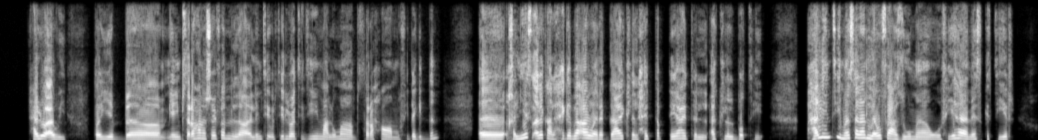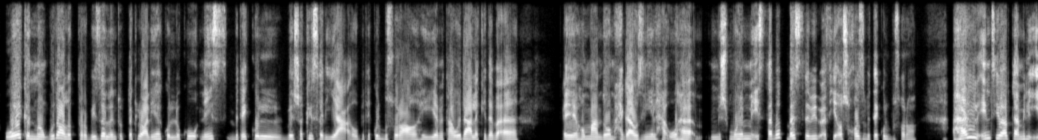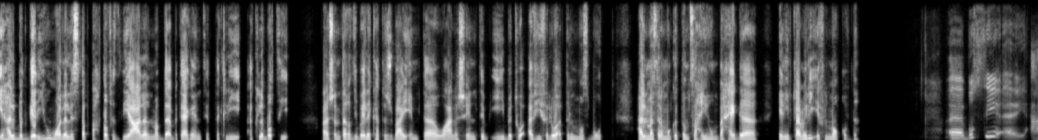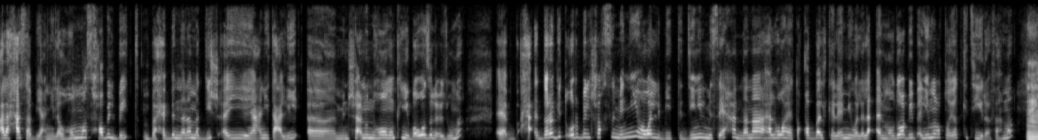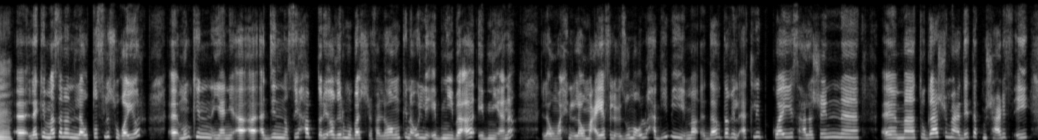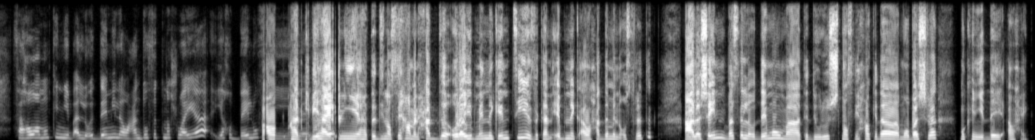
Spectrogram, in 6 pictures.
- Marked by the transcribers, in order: tapping; distorted speech
- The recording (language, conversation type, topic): Arabic, podcast, إزاي تدرّب نفسك تاكل على مهلك وتنتبه لإحساس الشبع؟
